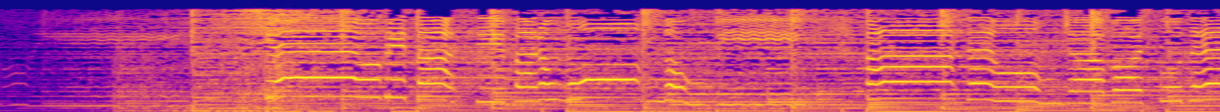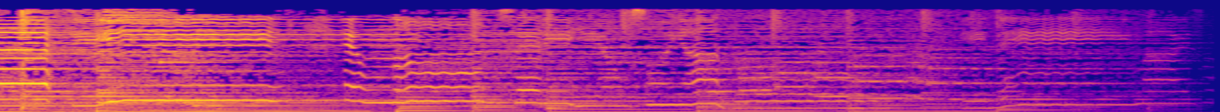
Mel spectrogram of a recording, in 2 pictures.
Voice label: Natal e Ano Novo Irmã Masculino; Telemensagens; Misto

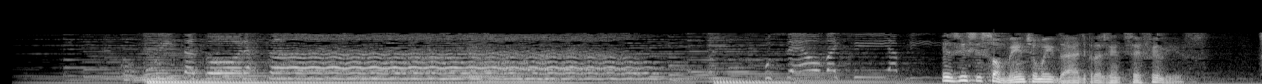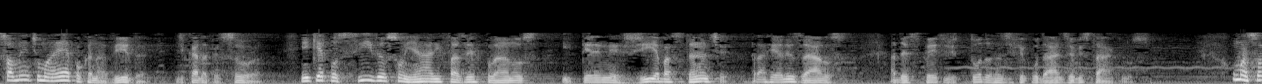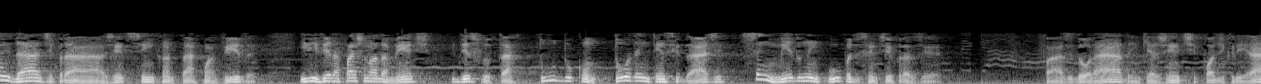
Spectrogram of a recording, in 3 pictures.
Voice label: Evangélico Aniversário Irmã Masculino

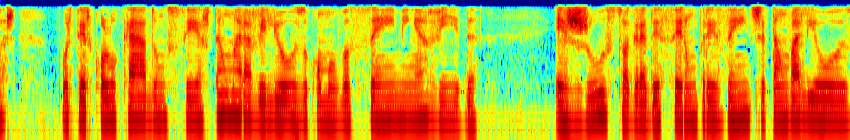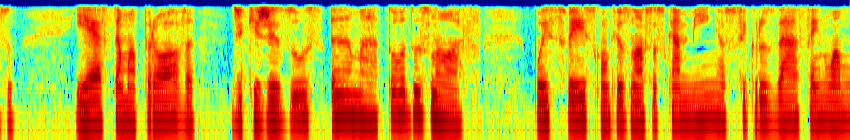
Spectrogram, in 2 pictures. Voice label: Irmão Feminino, Telemensagens, Natal; Telemensagens 2017; Natal & Ano Novo

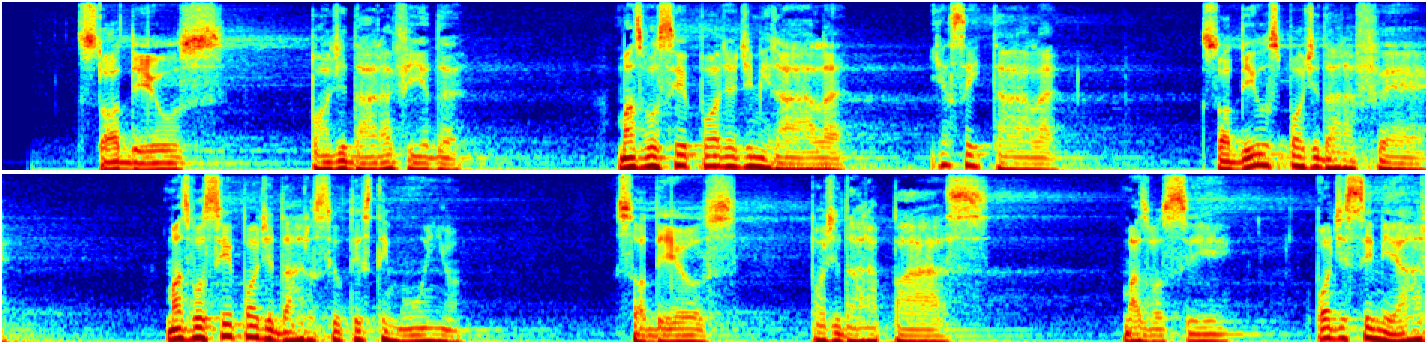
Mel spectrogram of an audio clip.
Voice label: OTIMISMO EVANGELICO, Voz, masc; Telemensagens; Só Voz; Telemensagens 2017

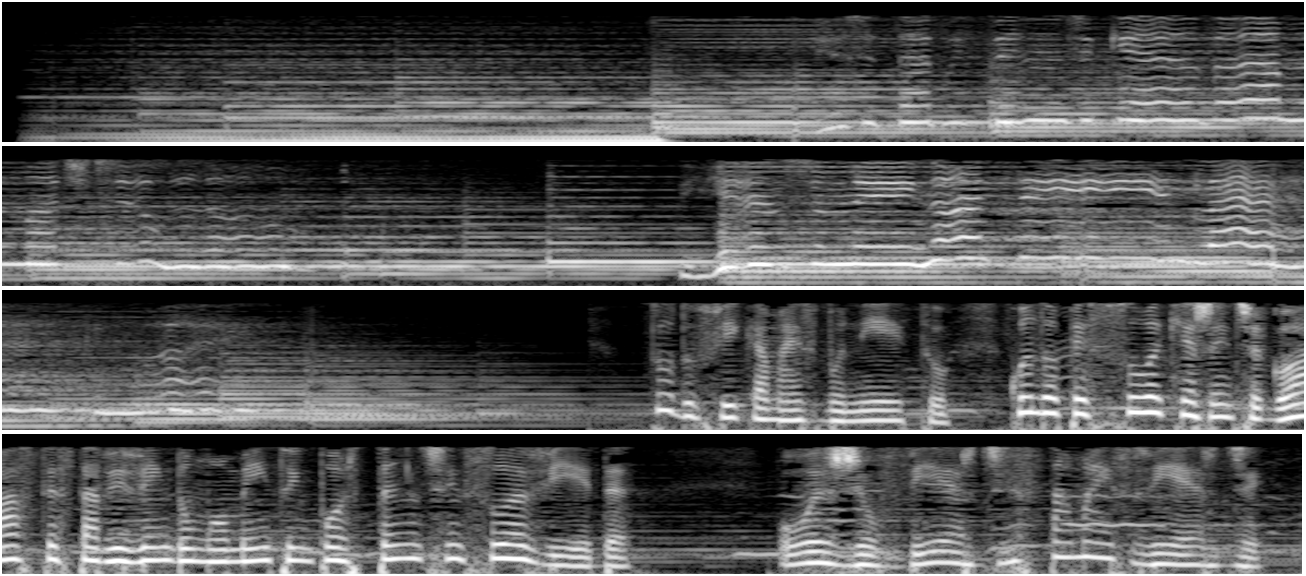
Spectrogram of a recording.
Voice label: NEUTRO (F)

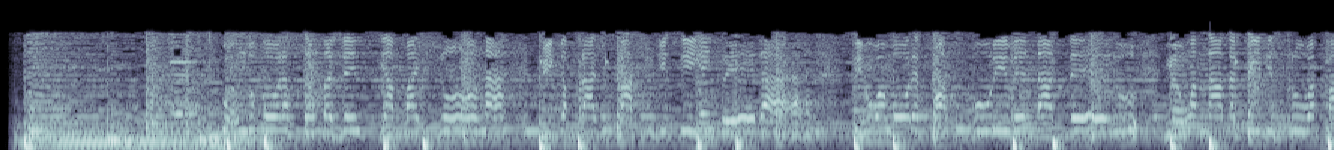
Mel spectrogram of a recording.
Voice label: ANIV. ROMANTICO M

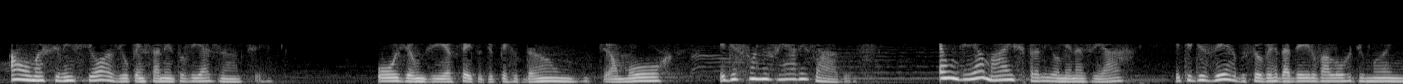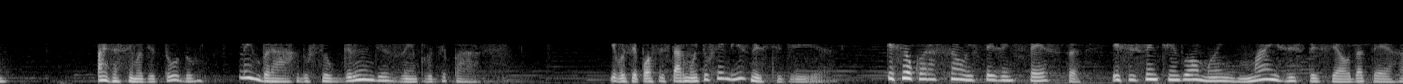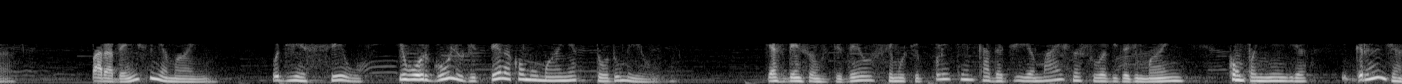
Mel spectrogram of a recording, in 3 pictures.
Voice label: Dia das Mães Neutro Feminino; Telemensagens 2017

